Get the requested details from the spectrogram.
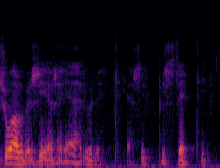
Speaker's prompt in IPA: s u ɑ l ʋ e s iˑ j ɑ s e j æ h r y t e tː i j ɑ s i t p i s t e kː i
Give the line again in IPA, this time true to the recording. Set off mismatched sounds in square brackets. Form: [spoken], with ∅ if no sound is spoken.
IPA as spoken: s u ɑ l ʋ e s iˑ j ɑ s e j æ h r y t e tː i j ɑ s i t p i s t e [tː] i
